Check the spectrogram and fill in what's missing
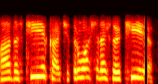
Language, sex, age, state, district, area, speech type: Kashmiri, female, 30-45, Jammu and Kashmir, Budgam, rural, conversation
